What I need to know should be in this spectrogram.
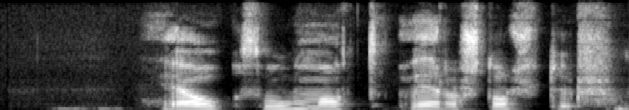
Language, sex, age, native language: Icelandic, male, 20-29, Icelandic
